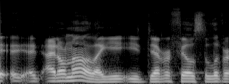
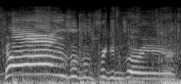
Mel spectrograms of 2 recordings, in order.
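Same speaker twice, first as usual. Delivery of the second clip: startled yell; 12 semitones higher, 4 dB louder than usual. Real, not acted. Surprised by enemy in game.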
